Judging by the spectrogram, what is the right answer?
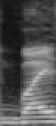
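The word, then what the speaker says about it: GUI: ग्वाई, इन्होंने आगे प्रोनाउंसिएशन बताइए कि ग्वाई से बोलते हैं, ठीक है।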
